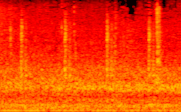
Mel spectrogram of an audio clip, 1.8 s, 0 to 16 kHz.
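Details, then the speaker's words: Van diesel heater in Alaska, remote reading 11 degrees internal, being primed: light, sharp fuel-pump ticks about two to three a second over a low hum, fuel seen going down. Normal fuel pump priming clicks. "And then you can hear the fuel pump going. It is priming? It is. So that clicking sound is the fuel pump."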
